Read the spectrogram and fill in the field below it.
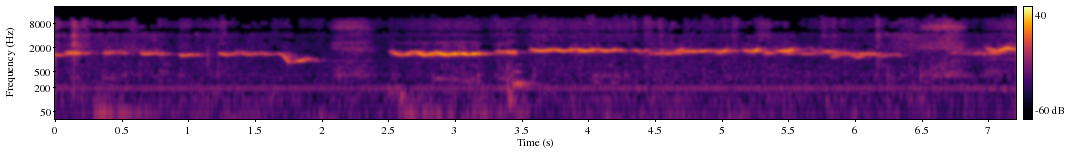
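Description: An elderly pensioner from the Vyatka region whistles a continuous melodic tune, the pitch sliding and warbling between notes over a steady low hum, with a brief pause partway through before the melody resumes.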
